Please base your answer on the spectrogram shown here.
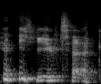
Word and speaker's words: Utek: Well, thank you, and thank you for reminding me your last name is pronounced exactly like it should be. Utek.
